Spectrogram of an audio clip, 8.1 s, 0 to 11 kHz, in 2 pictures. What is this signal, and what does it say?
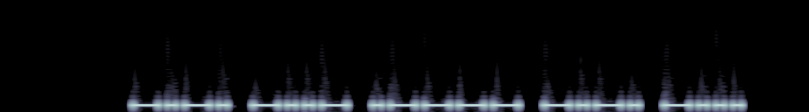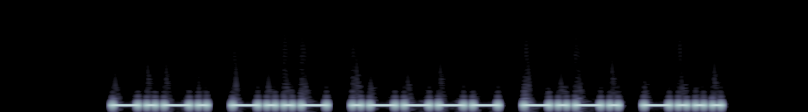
Morse code, heard as a keyed tone, about 28 wpm, 700 Hz. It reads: CX1CB CX1CB
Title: DXCC-100 Call Signs - 5 Characters - Repeated 3x - 28wpm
